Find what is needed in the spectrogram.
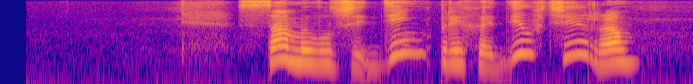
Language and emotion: Russian, positive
